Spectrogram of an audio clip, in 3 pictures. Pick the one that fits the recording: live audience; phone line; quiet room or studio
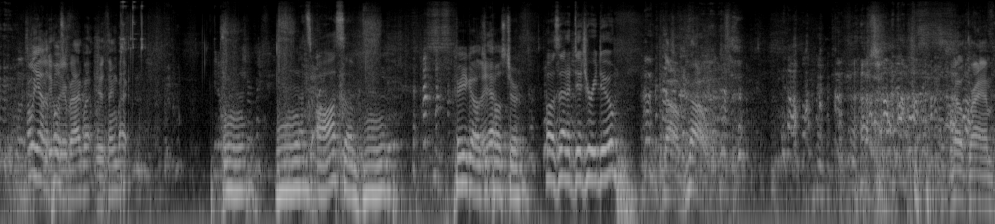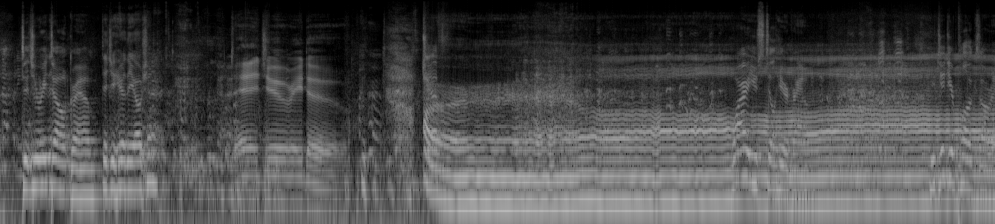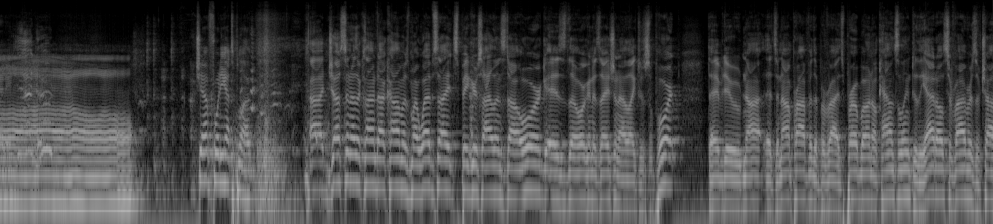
live audience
